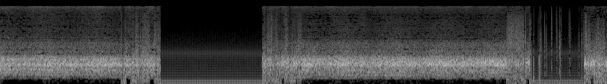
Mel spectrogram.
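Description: An intermittent contact drops the signal twice, between 1.21 and 3.01 s and between 5.07 and 6.06 s. A loose connection opens for about 1.02 s and then 0.54 s, so the audio cuts out with crackle at each edge and faint hiss remains.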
